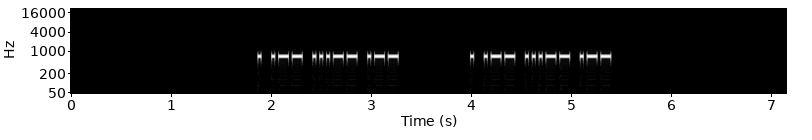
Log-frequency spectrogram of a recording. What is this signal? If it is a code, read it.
Morse code, heard as a keyed tone, about 34 wpm, 700 Hz. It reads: EW3W EW3W
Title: DXCC-100 Call Signs - 4 Characters - Repeated 2x - 35wpm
